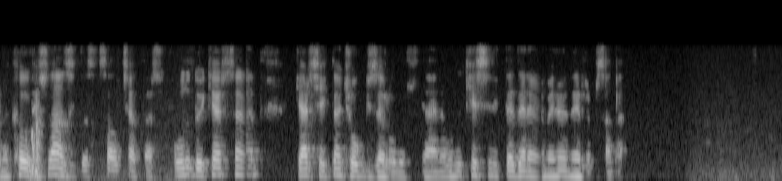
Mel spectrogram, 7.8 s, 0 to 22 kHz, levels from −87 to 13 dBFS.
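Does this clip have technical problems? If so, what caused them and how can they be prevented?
No, there are no technical problems to trace or prevent. The speech comes through a call's microphone processing, so the lowest bass is filtered out and nothing is heard above 8 kHz, which is normal for that path.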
